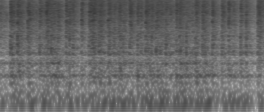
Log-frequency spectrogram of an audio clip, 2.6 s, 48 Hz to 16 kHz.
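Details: 2009 Suzuki GSX-R600 four-cylinder idling unevenly with lumpy low exhaust pulses; rough idle blamed on spark plugs, with spark plugs and air filter being replaced.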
